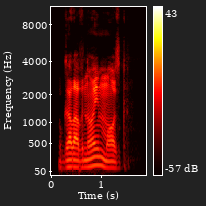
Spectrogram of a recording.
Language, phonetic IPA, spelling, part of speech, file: Russian, [ɡəɫɐvˈnoj ˈmosk], головной мозг, noun, Ru-головной мозг.ogg
- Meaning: brain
